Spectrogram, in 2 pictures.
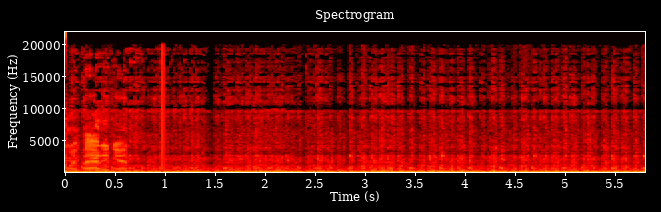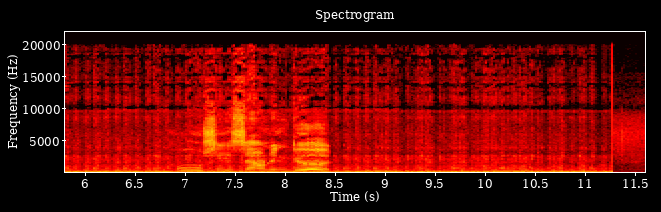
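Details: Warm turbo 383 small-block Ford V8 after new rocker arm install: deep, even idle burble with no ticking or misses. Normal idle, with the previous ticking fixed.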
